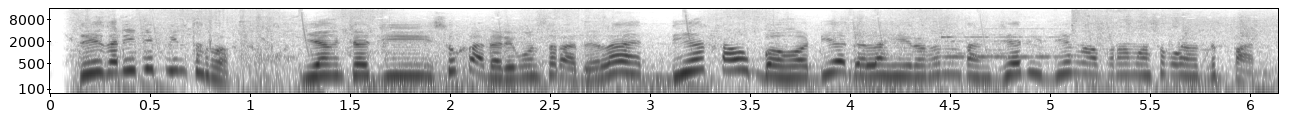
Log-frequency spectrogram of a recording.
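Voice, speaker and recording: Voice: medium pitch, fast, music in the background. An esports caster with an Indonesian accent giving live game commentary and analysis in long, run-on explanatory calls.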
